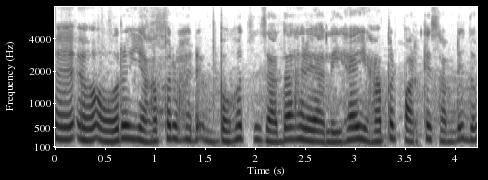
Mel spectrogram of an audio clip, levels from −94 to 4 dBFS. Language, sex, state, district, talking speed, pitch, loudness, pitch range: Hindi, female, Delhi, New Delhi, 185 wpm, 245 Hz, -14 LUFS, 220-260 Hz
